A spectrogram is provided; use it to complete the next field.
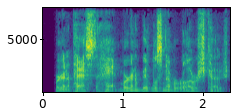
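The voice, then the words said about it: Southern evangelist preacher voice. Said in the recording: “Do like a voice, like a preacher, a Southern preacher voice. ... Like an evangelist.”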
